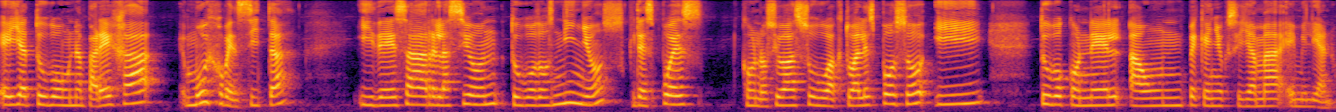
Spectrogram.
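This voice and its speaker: The recording is very clean, its background silent. A woman talks very slowly at a fairly high pitch, with ordinary pitch variation. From Mexico City. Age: 40s. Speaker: museum worker, relative of a missing person. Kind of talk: interview testimony.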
